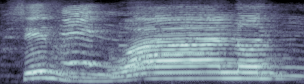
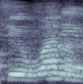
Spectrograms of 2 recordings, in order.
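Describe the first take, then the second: First: The n is pronounced clearly before the w. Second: The n merges into the following w sound. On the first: The speaker calls it right. "karena dalam satu kalimat dibaca sin wanun" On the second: The speaker calls it wrong. "yang tadi itu nun sukun ketemu dengan wow siwanun"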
